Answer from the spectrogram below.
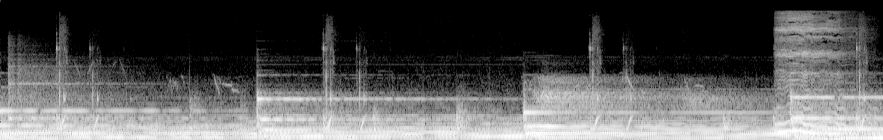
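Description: An instrumental pop intro plays with steady sustained synth chords that shift every few seconds, dotted with bright plucked, dripping accents and a brief shimmering swell near the end; no voices.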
